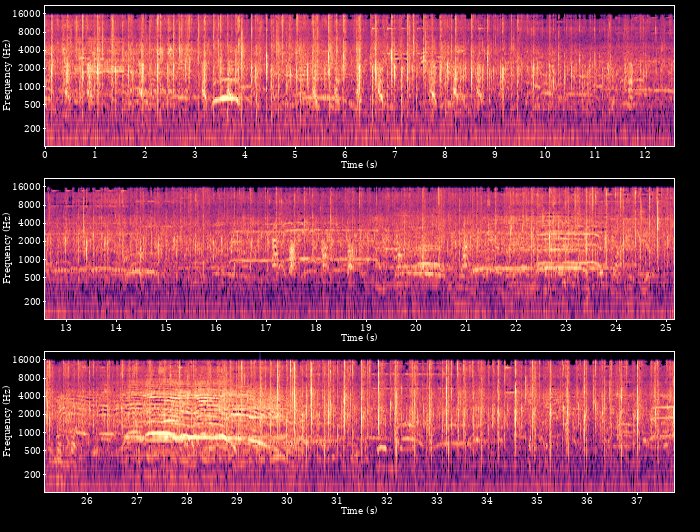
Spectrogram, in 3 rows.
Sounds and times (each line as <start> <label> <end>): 0.0 crowd applauding 37.7
0.0 crowd cheer 37.7
0.4 dog barking 1.0
6.6 dog barking 6.9
12.3 cowbells 14.6
34.0 cowbells 37.3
